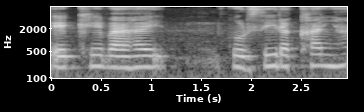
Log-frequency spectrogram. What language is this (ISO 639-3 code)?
bho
